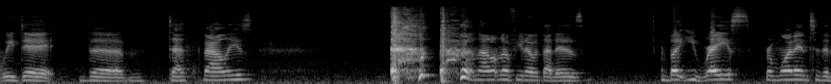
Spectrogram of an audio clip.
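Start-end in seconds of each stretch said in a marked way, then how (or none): 3.9-4.5 harsh cough; real cough, mid-sentence; coughing fit. Real, not acted. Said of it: "Sorry, I'm coughing so much".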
